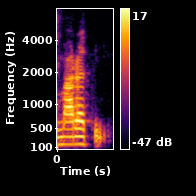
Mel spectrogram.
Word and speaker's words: Marathi: And you speak English, Hindi, and Marathi. Did Yes. I pronounce it correct?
